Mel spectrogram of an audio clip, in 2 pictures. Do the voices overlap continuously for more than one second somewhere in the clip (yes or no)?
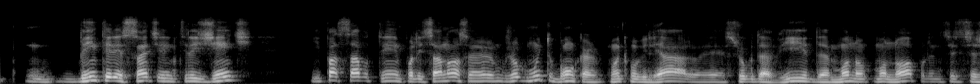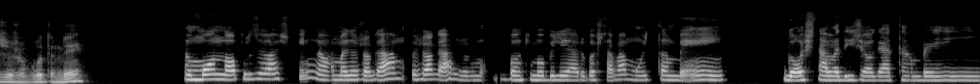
no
